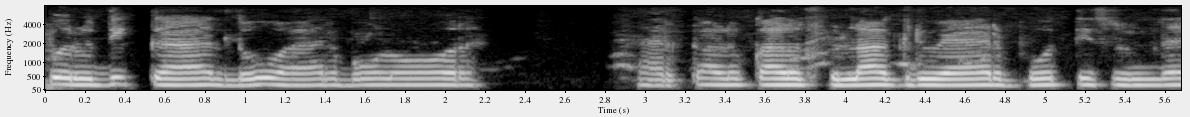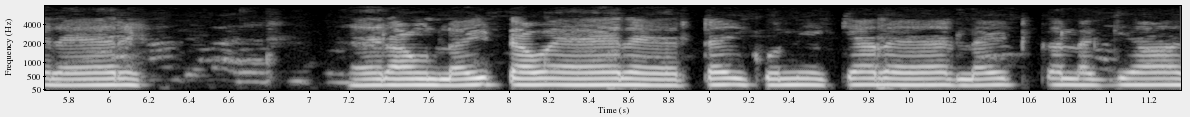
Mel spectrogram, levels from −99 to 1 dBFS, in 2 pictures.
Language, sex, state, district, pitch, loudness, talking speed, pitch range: Rajasthani, male, Rajasthan, Churu, 215 Hz, -18 LUFS, 105 wpm, 215-220 Hz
